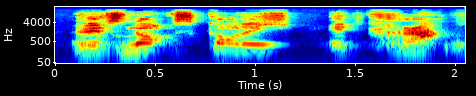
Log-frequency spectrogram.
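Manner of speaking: high, slow mock-Scottish outburst; Mike Myers. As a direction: exclaim it in exaggerated Scottish. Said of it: "Mike Myers when he used to do that".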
